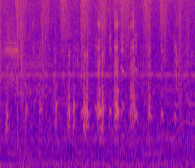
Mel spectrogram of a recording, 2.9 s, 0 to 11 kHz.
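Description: Chickens in a Farming Simulator 22 game cluck again and again in soft, close calls, with a steady low background drone underneath and no one talking.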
